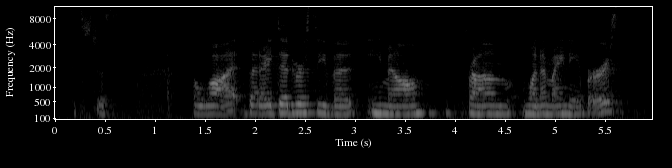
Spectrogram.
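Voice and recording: A woman uses a put-on character voice that is raspy, at medium pitch and a moderate pace. Her intonation is monotone and flat, while her loudness swings widely.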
